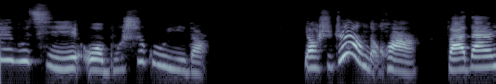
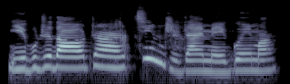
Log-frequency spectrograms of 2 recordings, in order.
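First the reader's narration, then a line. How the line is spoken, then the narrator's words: Amused, laughing. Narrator (Chinese): 警察 笑着说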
